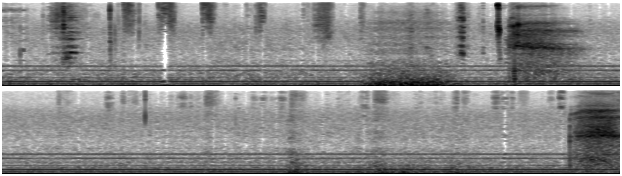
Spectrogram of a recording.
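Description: A pencil scratching along a ruler on paper, faint, soft strokes in short runs with pauses, over a steady low background hum in a quiet room.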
